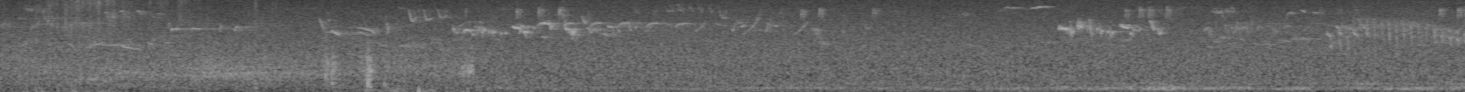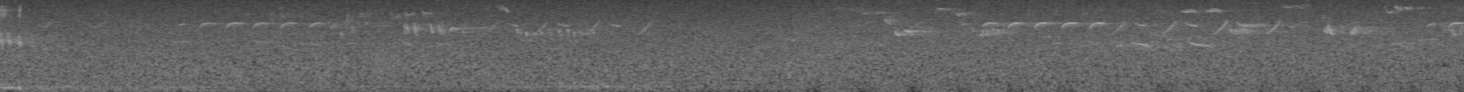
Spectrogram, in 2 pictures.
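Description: Faint outdoor ambience with small birds chirping on and off, including several quick runs of high repeated notes.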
